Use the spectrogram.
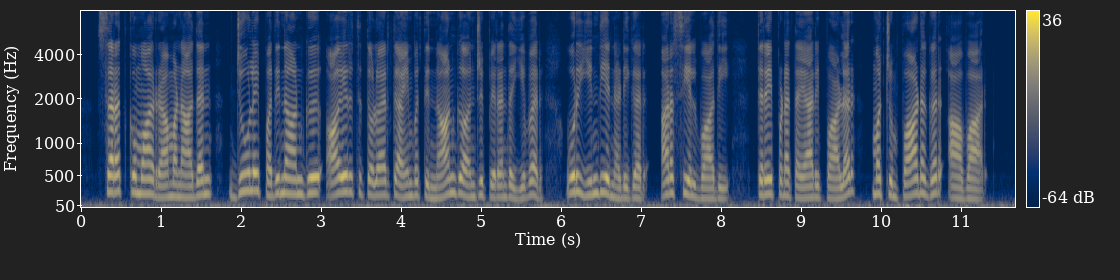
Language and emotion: Tamil, neutral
